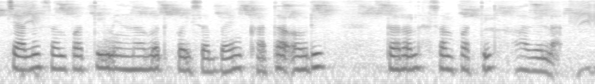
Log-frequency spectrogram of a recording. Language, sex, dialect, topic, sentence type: Bhojpuri, female, Northern, banking, statement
